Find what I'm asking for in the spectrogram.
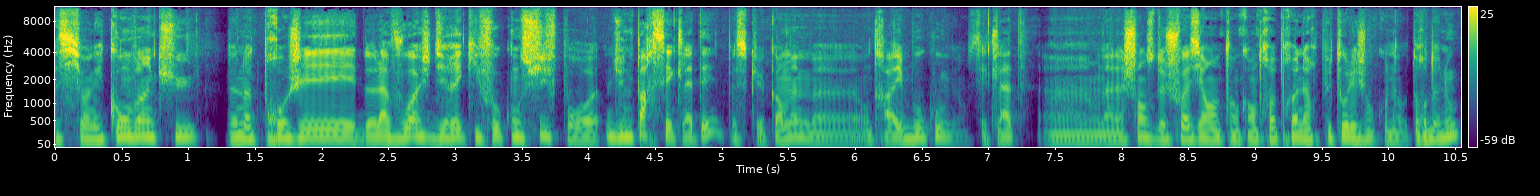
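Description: A man talks very fast in a somewhat breathy, medium-pitched voice with ordinary pitch variation and a dry, close sound with no echo. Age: 40s. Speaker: industrial company CEO. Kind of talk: interview. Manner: halting, repeats words.

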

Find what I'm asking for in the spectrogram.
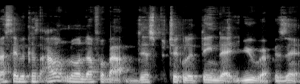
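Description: Vocal fry is present in this man's voice. He talks with an American accent. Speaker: leadership consultant and life coach. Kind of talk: interview.

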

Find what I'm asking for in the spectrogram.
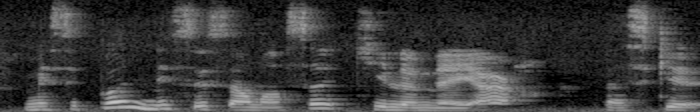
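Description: At a moderate pace, a woman speaks in a plain, everyday voice, fairly high-pitched with lively intonation. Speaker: podcast co-host, student. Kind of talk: casual chat.

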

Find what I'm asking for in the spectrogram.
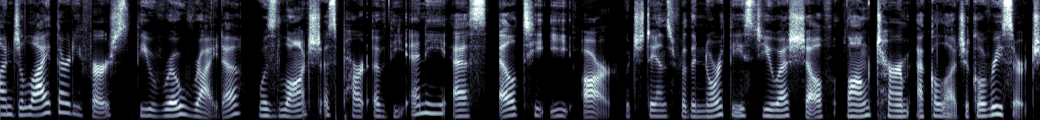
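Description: A woman speaks in an unremarkable speaking voice, fairly low in pitch with ordinary pitch variation, at a fairly slow pace with hardly any pauses, the very clean recording dry and close with no echo and a silent background. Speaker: podcast host. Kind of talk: scripted news-style report reading. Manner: brisk, even, newsreader-like delivery.

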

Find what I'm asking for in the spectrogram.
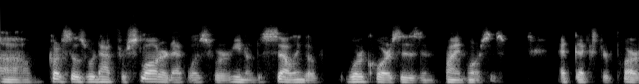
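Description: A man speaks at a moderate pace in a fairly low, monotone voice with flat intonation and a Chicago accent. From Chicago, South Side. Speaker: historian and author. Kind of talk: interview. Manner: halting.

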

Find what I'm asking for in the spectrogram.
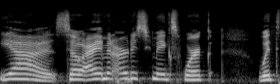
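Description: An unremarkable speaking voice in an American accent moves at a moderate pace with ordinary pitch variation. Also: woman. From US West, Las Vegas. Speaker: artist and arts director. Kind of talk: interview.

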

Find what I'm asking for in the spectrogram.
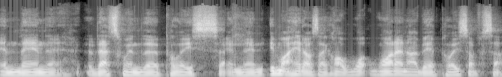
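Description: Monotone and flat in intonation, a man with an Australian accent speaks at a fairly quick pace in a very deep, low pitch, with hardly any pauses. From Colombia. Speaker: personal trainer and fitness entrepreneur. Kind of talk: casual interview chat.

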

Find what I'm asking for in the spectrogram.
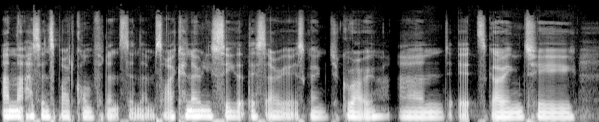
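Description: A woman with a very deep, low voice and a dark, mellow tone speaks at a fairly quick clip in a flat monotone, the sound dry and close with no echo. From UK. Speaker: forensic investigator. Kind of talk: casual interview.

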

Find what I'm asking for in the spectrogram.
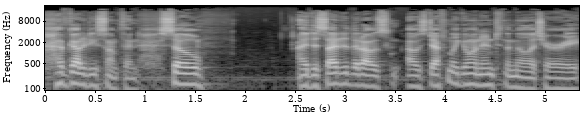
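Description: A man with an American accent and an unremarkable speaking voice talks at a moderate pace with fairly even intonation. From rural Oregon. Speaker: war veteran. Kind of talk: casual chat.

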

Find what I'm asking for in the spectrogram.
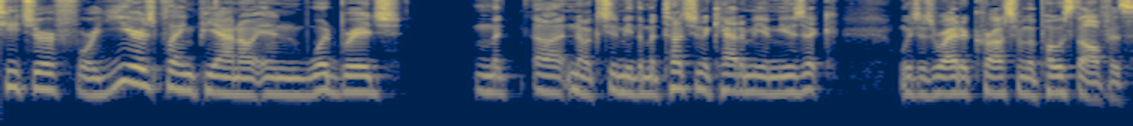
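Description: The man's American accent comes through on a very clean recording with a silent background. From New Jersey, US. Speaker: singer and voice actor. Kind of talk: interview conversation.

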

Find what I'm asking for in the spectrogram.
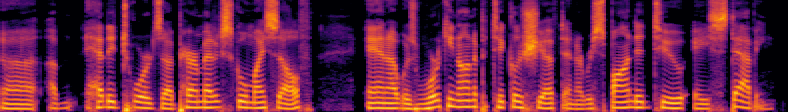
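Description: In a very clean recording with a silent background and a dry, close sound with no echo, a man talks in an unremarkable speaking voice at a fairly high pitch with ordinary pitch variation. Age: 50s. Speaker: podcast host and commentator. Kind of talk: solo commentary monologue.

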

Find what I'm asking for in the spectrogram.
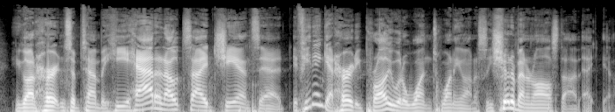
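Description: A man with an American accent talks at a very fast pace with hardly any pauses, his medium-pitched voice carrying lively intonation. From US Northeast, Boston area. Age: 30s. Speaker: podcast host. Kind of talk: casual monologue.

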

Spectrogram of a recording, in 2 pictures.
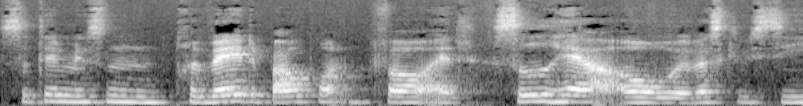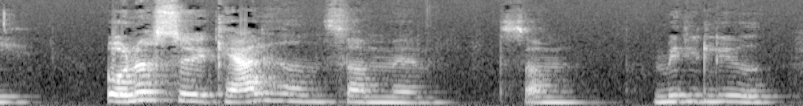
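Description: This woman speaks at a fairly slow pace in a monotone, flat way, somewhat breathy. Audible room echo surrounds her voice. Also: medium pitch for a woman. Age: 40s. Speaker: love coach and podcaster. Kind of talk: casual chat.

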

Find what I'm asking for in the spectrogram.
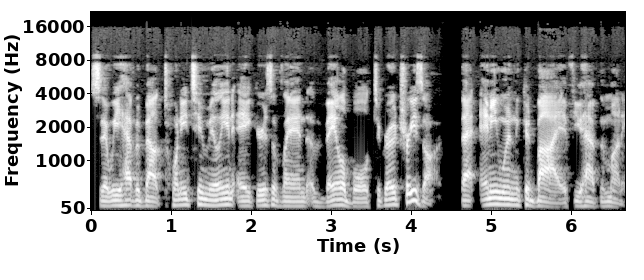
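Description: This man has a normal speaking voice, pitched fairly low. His pitch varies in an ordinary way. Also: moderate pace, quiet background. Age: 20s. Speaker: timber procurement forester. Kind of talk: interview. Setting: remote call.

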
